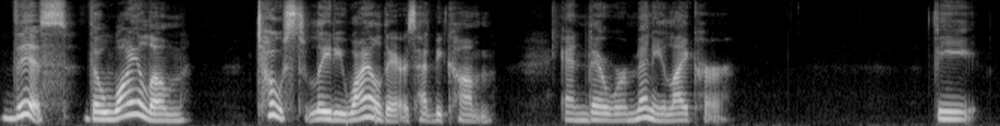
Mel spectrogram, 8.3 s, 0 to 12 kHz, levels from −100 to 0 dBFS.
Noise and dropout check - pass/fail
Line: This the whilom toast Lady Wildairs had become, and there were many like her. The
pass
